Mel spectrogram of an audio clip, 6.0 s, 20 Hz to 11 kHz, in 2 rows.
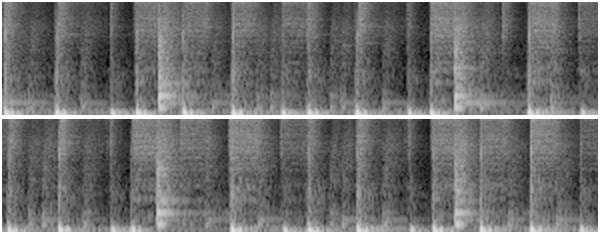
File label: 6-8 GROO, 240; Sampleheads; New York City Drumworks VOL-1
